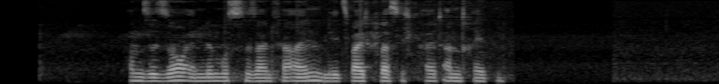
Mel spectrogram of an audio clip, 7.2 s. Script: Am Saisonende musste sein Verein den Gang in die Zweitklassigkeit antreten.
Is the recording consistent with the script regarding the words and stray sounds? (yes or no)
no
